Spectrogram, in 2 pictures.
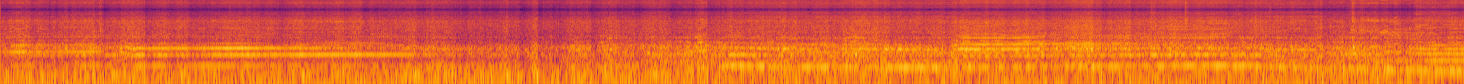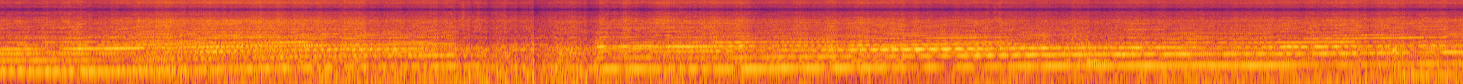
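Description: Mazda Miata Spec Miata race car's four-cylinder engine running hard at racing speed, heard from inside the cockpit. Its pitch holds and steps with gear changes, drops low about halfway through as the car slows, then climbs steadily through the second half.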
